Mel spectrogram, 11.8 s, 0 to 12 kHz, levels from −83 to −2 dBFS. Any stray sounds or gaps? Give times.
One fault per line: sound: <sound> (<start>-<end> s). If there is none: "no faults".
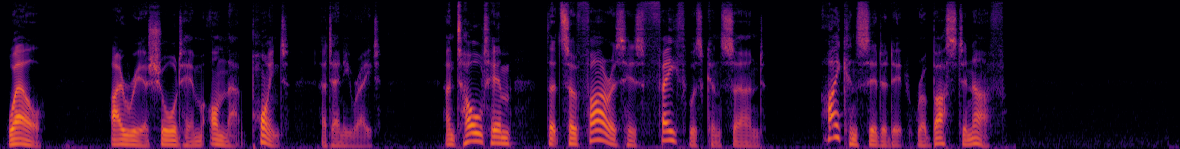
no faults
